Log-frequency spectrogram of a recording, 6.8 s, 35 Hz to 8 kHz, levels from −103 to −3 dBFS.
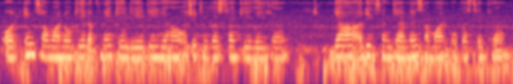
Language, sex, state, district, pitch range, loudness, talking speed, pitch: Hindi, female, Rajasthan, Bikaner, 190-205 Hz, -16 LUFS, 185 wpm, 195 Hz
